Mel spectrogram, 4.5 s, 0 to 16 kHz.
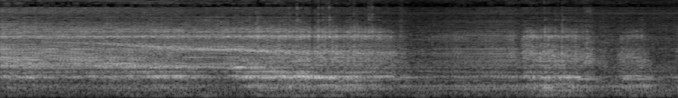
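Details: Record Power 1/4" spindle gouge, shortened, cutting on the lathe: high, wavering screech with gritty chatter, easing off near the end.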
